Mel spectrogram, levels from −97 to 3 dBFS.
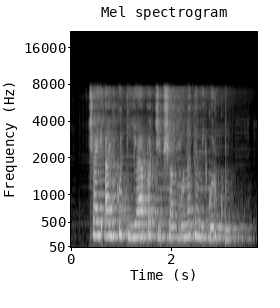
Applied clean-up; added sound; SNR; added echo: neural separator model SepFormer DNS4.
